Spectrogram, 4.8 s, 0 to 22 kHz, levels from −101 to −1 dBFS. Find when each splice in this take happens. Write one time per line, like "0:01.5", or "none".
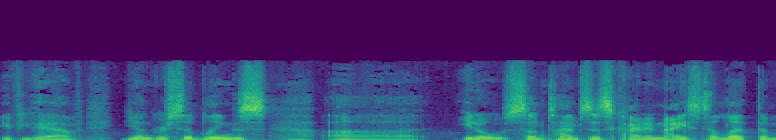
none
